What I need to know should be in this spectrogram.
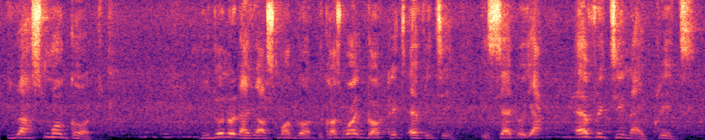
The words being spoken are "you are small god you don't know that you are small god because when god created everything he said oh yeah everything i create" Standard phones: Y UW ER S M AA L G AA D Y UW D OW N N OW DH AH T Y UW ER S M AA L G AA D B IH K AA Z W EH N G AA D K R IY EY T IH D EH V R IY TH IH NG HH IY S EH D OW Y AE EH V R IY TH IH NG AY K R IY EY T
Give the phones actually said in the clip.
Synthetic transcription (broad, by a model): Y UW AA S M AA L G AA D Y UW D OW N N OW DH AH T Y UW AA S M AA L G AA D B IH K AA S W EH N G AA D K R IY EY T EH V R IY T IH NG HH IY S EH D OW Y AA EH V R IY T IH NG AY K R IY EY T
